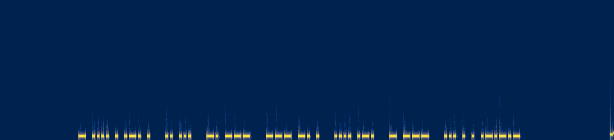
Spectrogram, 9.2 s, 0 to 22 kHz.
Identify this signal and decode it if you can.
Morse code, heard as a keyed tone, about 34 wpm, 700 Hz. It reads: THERE IS NO ONE HR TO SEE.
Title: Sentences from Top 200 Words and Abbreviations 35wpm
